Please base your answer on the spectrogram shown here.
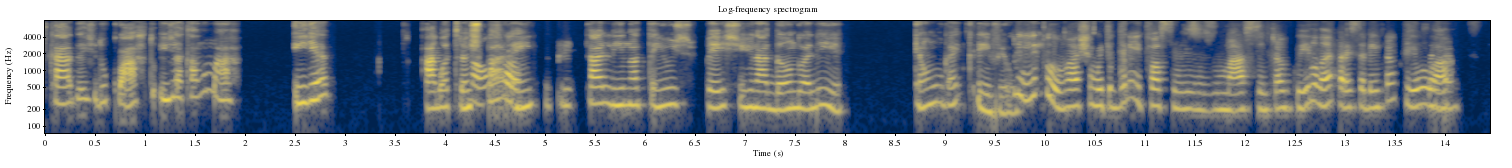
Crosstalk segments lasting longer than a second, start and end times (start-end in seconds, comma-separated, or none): none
